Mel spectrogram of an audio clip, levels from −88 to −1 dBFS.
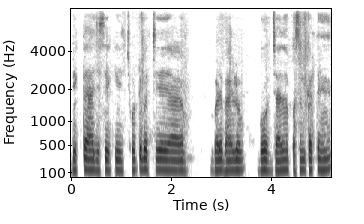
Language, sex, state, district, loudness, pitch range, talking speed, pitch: Hindi, male, Uttar Pradesh, Ghazipur, -23 LUFS, 130-140 Hz, 175 wpm, 135 Hz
